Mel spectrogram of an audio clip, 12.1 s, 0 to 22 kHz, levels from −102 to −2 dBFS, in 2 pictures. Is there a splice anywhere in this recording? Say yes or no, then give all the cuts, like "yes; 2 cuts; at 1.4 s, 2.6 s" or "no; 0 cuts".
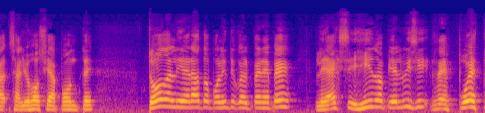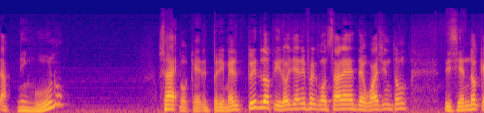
yes; 2 cuts; at 6.2 s, 8.3 s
